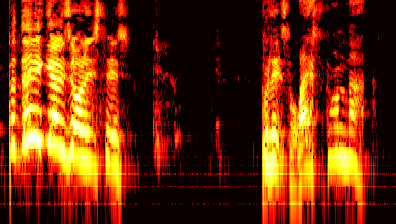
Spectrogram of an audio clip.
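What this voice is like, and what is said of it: Poor put-on Scottish accent. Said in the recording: “That's how they do it with their Scottish... It's a dreadful accent, I know. Right, it's the only one I can do.”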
